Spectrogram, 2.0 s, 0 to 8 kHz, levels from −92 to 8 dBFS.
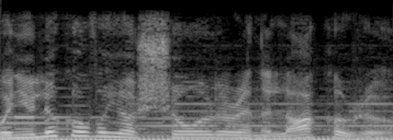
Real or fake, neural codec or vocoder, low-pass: real; none; 7.2 kHz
